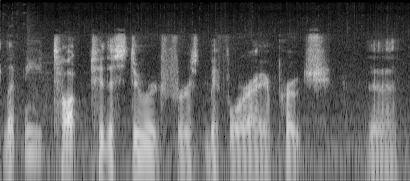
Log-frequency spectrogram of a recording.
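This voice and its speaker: A man improvising in character while playing a video game, speaking politely and haltingly. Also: low-pitched, lively intonation. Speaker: let's play host. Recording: dull lo-fi mic with noticeable noise.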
